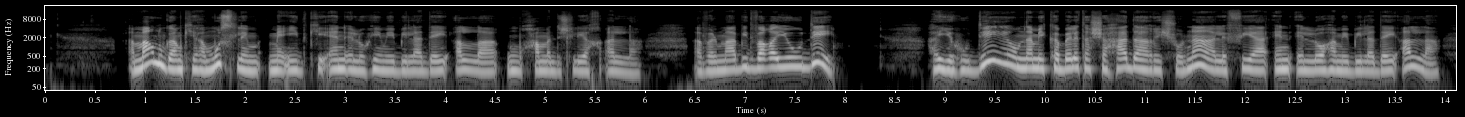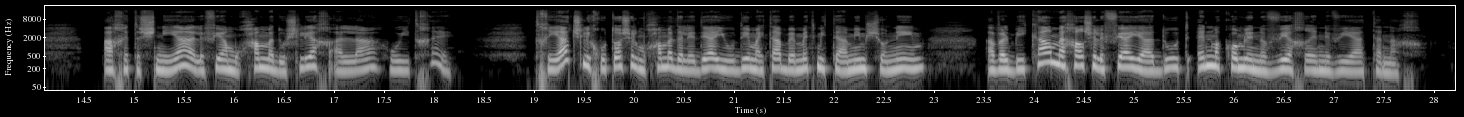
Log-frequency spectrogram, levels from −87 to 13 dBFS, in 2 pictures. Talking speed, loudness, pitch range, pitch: 130 wpm, -23 LUFS, 175-215 Hz, 190 Hz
